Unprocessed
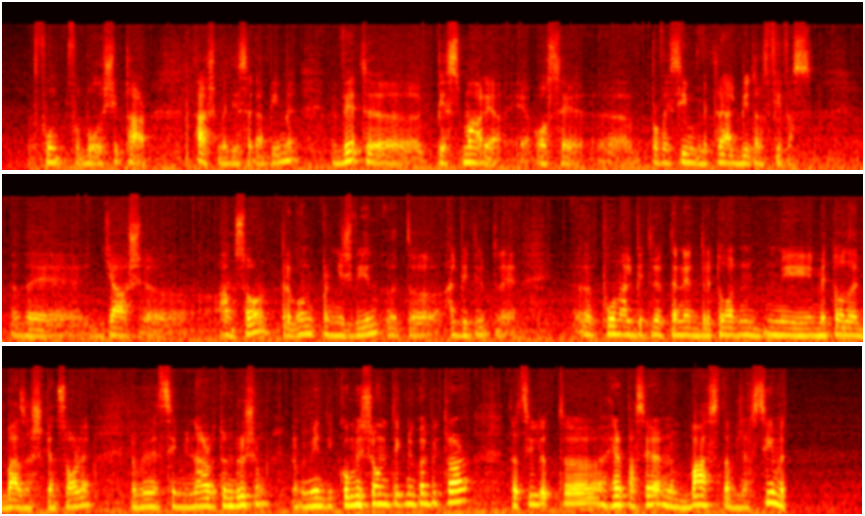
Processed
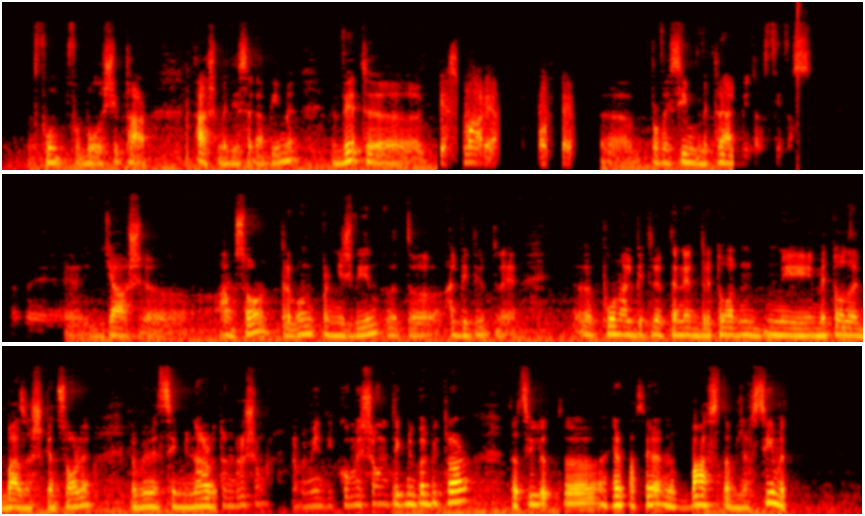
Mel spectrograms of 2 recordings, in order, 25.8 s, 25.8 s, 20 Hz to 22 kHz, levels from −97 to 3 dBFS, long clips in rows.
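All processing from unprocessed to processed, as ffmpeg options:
ffmpeg -i in.wav -filter_complex "[0:a]asettb=1/sr,asplit=3[link_01][link_02][link_03];[link_01]atrim=end=4.354[link_04];[link_02]atrim=start=4.35:end=5.99,asetpts=PTS-STARTPTS,afade=type=in:duration=0.004:curve=qsin,afade=type=out:start_time=1.636:duration=0.004:curve=qsin,agate=range=-33dB:threshold=-29dB:ratio=3:release=100:detection=peak,acrusher=bits=4:mix=0:aa=0.5,highpass=340,lowpass=3100[link_05];[link_03]atrim=start=5.986[link_06];[link_04][link_05]acrossfade=duration=0.004:curve1=hsin:curve2=qsin[link_07];[link_07][link_06]acrossfade=duration=0.004:curve1=qsin:curve2=hsin,asettb=1/sr,asplit=3[link_08][link_09][link_10];[link_08]atrim=end=7.314[link_11];[link_09]atrim=start=7.31:end=9.24,asetpts=PTS-STARTPTS,afade=type=in:duration=0.004:curve=qsin,afade=type=out:start_time=1.926:duration=0.004:curve=qsin,highpass=970,equalizer=frequency=2400:width_type=o:width=2.3:gain=-13.5,aeval=exprs='(mod(17.8*val(0)+1,2)-1)/17.8':channel_layout=same[link_12];[link_10]atrim=start=9.236[link_13];[link_11][link_12]acrossfade=duration=0.004:curve1=hsin:curve2=qsin[link_14];[link_14][link_13]acrossfade=duration=0.004:curve1=qsin:curve2=hsin,asettb=1/sr,asplit=3[link_15][link_16][link_17];[link_15]atrim=end=19.384[link_18];[link_16]atrim=start=19.38:end=21.12,asetpts=PTS-STARTPTS,afade=type=in:duration=0.004:curve=qsin,afade=type=out:start_time=1.736:duration=0.004:curve=qsin,agate=range=-33dB:threshold=-40dB:ratio=3:release=100:detection=peak,lowshelf=frequency=610:width_type=q:width=1.5:gain=-13,acrossover=split=470|3000[link_19][link_20][link_21];[link_20]acompressor=threshold=-38dB:ratio=2:attack=3.2:release=140:knee=2.83:detection=peak[link_22];[link_19][link_22][link_21]amix=inputs=3:normalize=0[link_23];[link_17]atrim=start=21.116[link_24];[link_18][link_23]acrossfade=duration=0.004:curve1=hsin:curve2=qsin[link_25];[link_25][link_24]acrossfade=duration=0.004:curve1=qsin:curve2=hsin,asettb=1/sr,asplit=3[link_26][link_27][link_28];[link_26]atrim=end=22.804[link_29];[link_27]atrim=start=22.8:end=24.22,asetpts=PTS-STARTPTS,afade=type=in:duration=0.004:curve=qsin,afade=type=out:start_time=1.416:duration=0.004:curve=qsin,highpass=78,equalizer=frequency=2600:width_type=o:width=1.1:gain=-6.5,agate=range=-12dB:threshold=-27dB:ratio=16:release=100:detection=peak[link_30];[link_28]atrim=start=24.216[link_31];[link_29][link_30]acrossfade=duration=0.004:curve1=hsin:curve2=qsin[link_32];[link_32][link_31]acrossfade=duration=0.004:curve1=qsin:curve2=hsin,highshelf=frequency=2400:gain=3.5,afftdn=noise_reduction=35:noise_floor=-46,lowshelf=frequency=190:gain=3.5,volume=-7dB" out.wav

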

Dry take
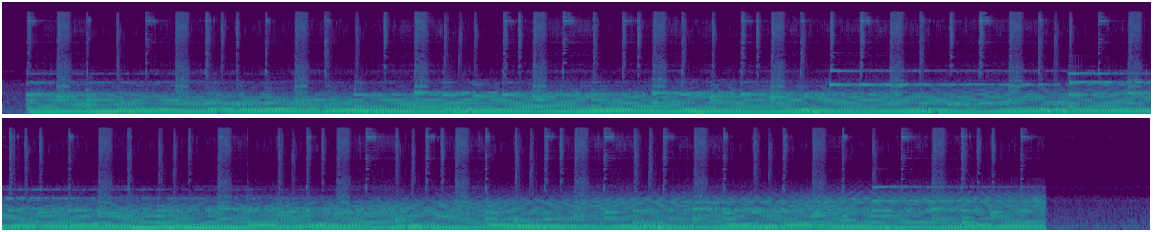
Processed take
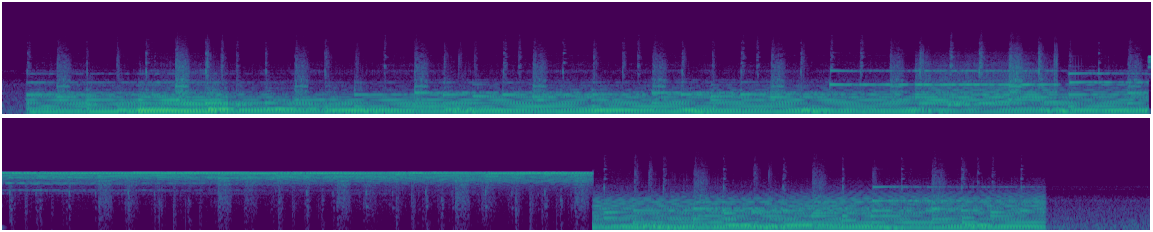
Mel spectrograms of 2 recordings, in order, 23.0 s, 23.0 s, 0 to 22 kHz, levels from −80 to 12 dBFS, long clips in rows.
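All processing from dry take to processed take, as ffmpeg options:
ffmpeg -i in.wav -filter_complex "[0:a]asettb=1/sr,asplit=3[link_01][link_02][link_03];[link_01]atrim=end=1.364[link_04];[link_02]atrim=start=1.36:end=2.26,asetpts=PTS-STARTPTS,afade=type=in:duration=0.004:curve=qsin,afade=type=out:start_time=0.896:duration=0.004:curve=qsin,lowpass=7700,acontrast=73[link_05];[link_03]atrim=start=2.256[link_06];[link_04][link_05]acrossfade=duration=0.004:curve1=hsin:curve2=qsin[link_07];[link_07][link_06]acrossfade=duration=0.004:curve1=qsin:curve2=hsin,asettb=1/sr,asplit=3[link_08][link_09][link_10];[link_08]atrim=end=9.134[link_11];[link_09]atrim=start=9.13:end=10.56,asetpts=PTS-STARTPTS,afade=type=in:duration=0.004:curve=qsin,afade=type=out:start_time=1.426:duration=0.004:curve=qsin,equalizer=frequency=6100:width=6.8:gain=-7.5,asplit=2[link_12][link_13];[link_13]highpass=frequency=720:poles=1,volume=18dB,asoftclip=type=tanh:threshold=-17dB[link_14];[link_12][link_14]amix=inputs=2:normalize=0,lowpass=frequency=6900:poles=1,volume=-6dB[link_15];[link_10]atrim=start=10.556[link_16];[link_11][link_15]acrossfade=duration=0.004:curve1=hsin:curve2=qsin[link_17];[link_17][link_16]acrossfade=duration=0.004:curve1=qsin:curve2=hsin,asettb=1/sr,asplit=3[link_18][link_19][link_20];[link_18]atrim=end=11.464[link_21];[link_19]atrim=start=11.46:end=17.4,asetpts=PTS-STARTPTS,afade=type=in:duration=0.004:curve=qsin,afade=type=out:start_time=5.936:duration=0.004:curve=qsin,asplit=5[link_22][link_23][link_24][link_25][link_26];[link_23]adelay=262,afreqshift=58,volume=-8dB[link_27];[link_24]adelay=524,afreqshift=116,volume=-17.4dB[link_28];[link_25]adelay=786,afreqshift=174,volume=-26.7dB[link_29];[link_26]adelay=1048,afreqshift=232,volume=-36.1dB[link_30];[link_22][link_27][link_28][link_29][link_30]amix=inputs=5:normalize=0,atrim=end_sample=261954,lowpass=frequency=3000:width_type=q:width=0.5098,lowpass=frequency=3000:width_type=q:width=0.6013,lowpass=frequency=3000:width_type=q:width=0.9,lowpass=frequency=3000:width_type=q:width=2.563,afreqshift=-3500[link_31];[link_20]atrim=start=17.396[link_32];[link_21][link_31]acrossfade=duration=0.004:curve1=hsin:curve2=qsin[link_33];[link_33][link_32]acrossfade=duration=0.004:curve1=qsin:curve2=hsin,asettb=1/sr,asplit=3[link_34][link_35][link_36];[link_34]atrim=end=18.144[link_37];[link_35]atrim=start=18.14:end=18.7,asetpts=PTS-STARTPTS,afade=type=in:duration=0.004:curve=qsin,afade=type=out:start_time=0.556:duration=0.004:curve=qsin,asplit=2[link_38][link_39];[link_39]adelay=25,volume=-12dB[link_40];[link_38][link_40]amix=inputs=2:normalize=0,atrim=end_sample=24696,asoftclip=type=hard:threshold=-22.5dB,bass=frequency=250:gain=3,treble=frequency=4000:gain=1[link_41];[link_36]atrim=start=18.696[link_42];[link_37][link_41]acrossfade=duration=0.004:curve1=hsin:curve2=qsin[link_43];[link_43][link_42]acrossfade=duration=0.004:curve1=qsin:curve2=hsin,lowpass=frequency=3600:width=0.5412,lowpass=frequency=3600:width=1.3066,equalizer=frequency=65:width_type=o:width=0.34:gain=-3" out.wav

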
